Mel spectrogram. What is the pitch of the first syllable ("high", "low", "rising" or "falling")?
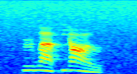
falling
